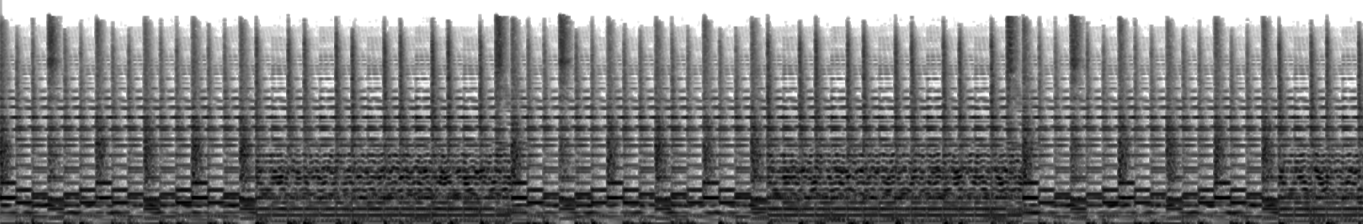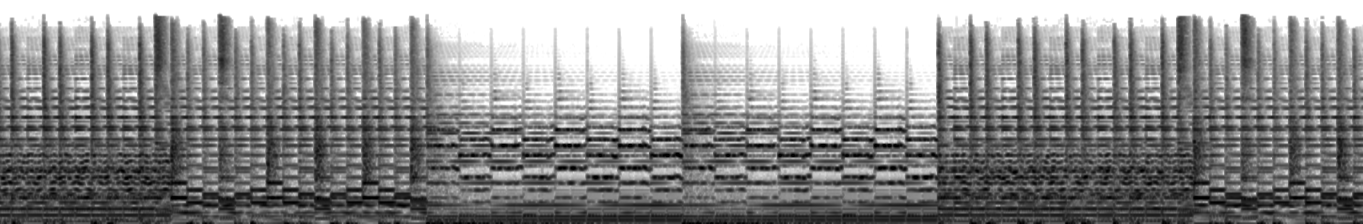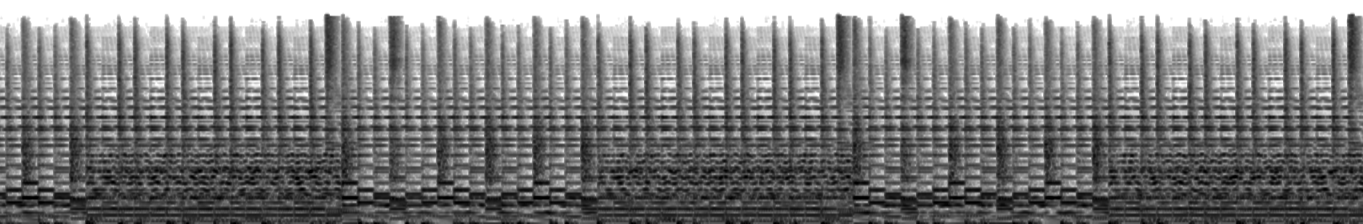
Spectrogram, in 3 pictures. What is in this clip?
Catchy Piano-Base-Drum Song (HEADPHONES)
This is just a catchy song with a nice bridge in the middle, so wait until the middle!!!!! It's best with headphones on, since you can actually hear the base.
Thanks!
base, organ, drums, Piano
